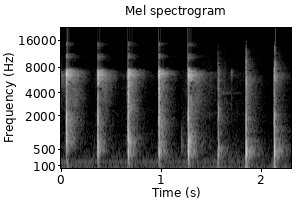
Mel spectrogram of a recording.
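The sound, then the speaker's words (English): Eight sharp hand claps in a steady, fairly quick rhythm, each a crisp smack with a brief decay, heard alone with no talking, clapping for the return of CM Punk. “I'm clapping too.”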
